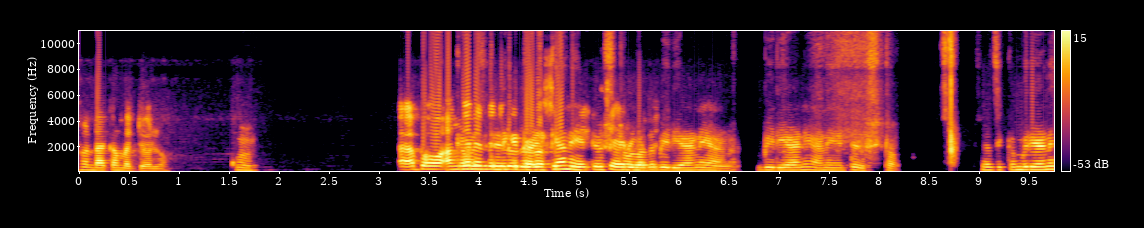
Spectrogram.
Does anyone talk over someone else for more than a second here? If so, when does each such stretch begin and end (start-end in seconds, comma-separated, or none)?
3.6-5.9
